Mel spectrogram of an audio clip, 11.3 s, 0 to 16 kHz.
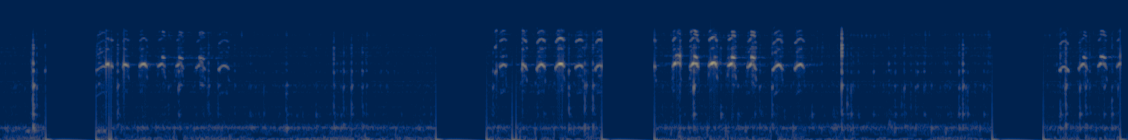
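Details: Osprey female on a Loch Arkaig nest, 4 July 2020, calling as chicks crowd around a freshly delivered trout; clusters of shrill, clipped screeches in irregular bursts with quieter stretches between and faint background hum.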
